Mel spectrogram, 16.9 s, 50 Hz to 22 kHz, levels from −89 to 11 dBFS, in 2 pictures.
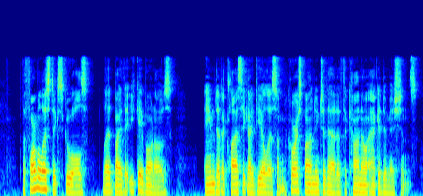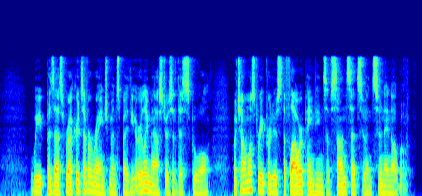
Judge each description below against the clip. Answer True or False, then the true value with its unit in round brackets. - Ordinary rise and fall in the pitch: False (2.3 semitones)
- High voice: False (110 Hz)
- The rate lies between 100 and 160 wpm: True (145 wpm)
